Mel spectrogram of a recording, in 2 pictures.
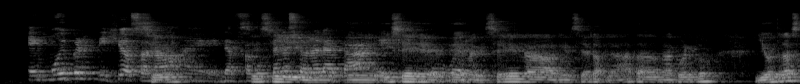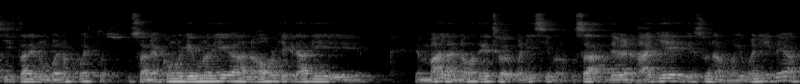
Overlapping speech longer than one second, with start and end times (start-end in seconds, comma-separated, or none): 2.4-4.7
